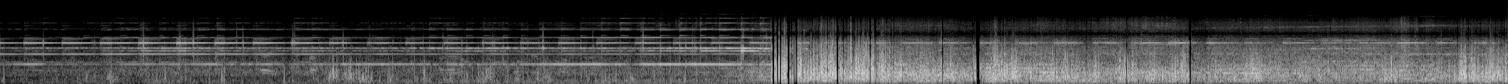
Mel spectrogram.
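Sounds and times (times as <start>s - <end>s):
diesel locomotive passing: 0.0s - 15.0s.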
